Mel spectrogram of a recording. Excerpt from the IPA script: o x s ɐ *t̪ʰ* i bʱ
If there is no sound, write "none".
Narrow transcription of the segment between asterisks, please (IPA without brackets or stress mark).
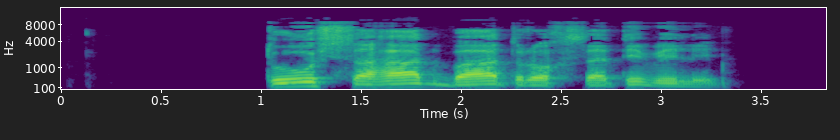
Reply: t̪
